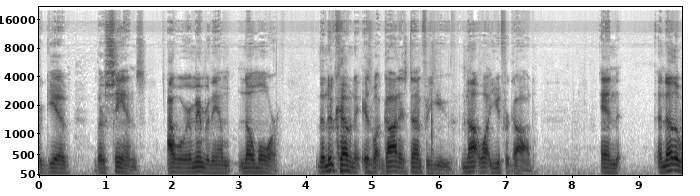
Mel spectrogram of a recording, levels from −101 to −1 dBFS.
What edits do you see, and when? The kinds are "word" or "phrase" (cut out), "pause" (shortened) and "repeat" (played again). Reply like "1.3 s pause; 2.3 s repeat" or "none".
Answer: 6.9 s word

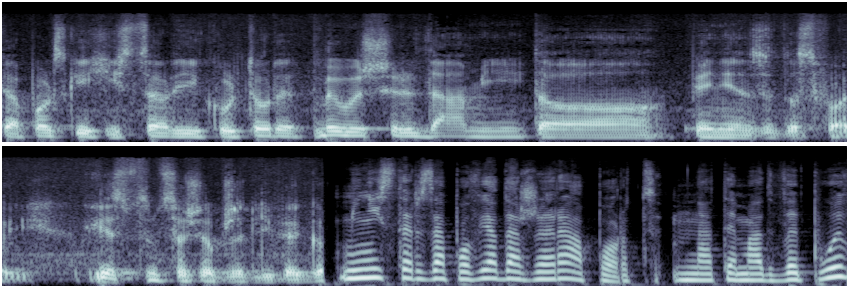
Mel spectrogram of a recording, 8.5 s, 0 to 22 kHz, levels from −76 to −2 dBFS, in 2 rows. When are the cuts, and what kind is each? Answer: 3.4 s word

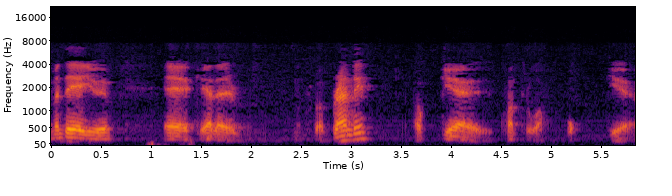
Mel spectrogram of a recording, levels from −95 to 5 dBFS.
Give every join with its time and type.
1.4 s word

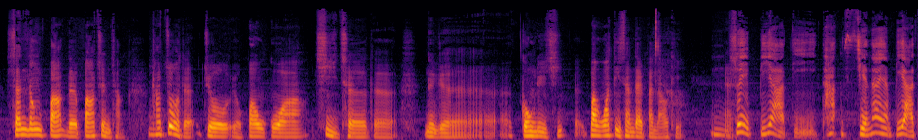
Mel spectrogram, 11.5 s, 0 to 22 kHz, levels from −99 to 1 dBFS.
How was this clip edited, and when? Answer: 3.9 s pause; 7.3 s phrase

